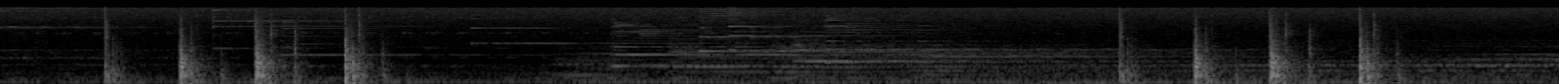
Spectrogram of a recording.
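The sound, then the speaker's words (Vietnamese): Knocking on a bedroom door: two bursts of four firm, hollow knocks each, separated by a quieter stretch of a few seconds. “Nằm chưa ấm chỗ, thì ở ngoài cửa bỗng vang lên tiếng gõ cửa buồng cô.”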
